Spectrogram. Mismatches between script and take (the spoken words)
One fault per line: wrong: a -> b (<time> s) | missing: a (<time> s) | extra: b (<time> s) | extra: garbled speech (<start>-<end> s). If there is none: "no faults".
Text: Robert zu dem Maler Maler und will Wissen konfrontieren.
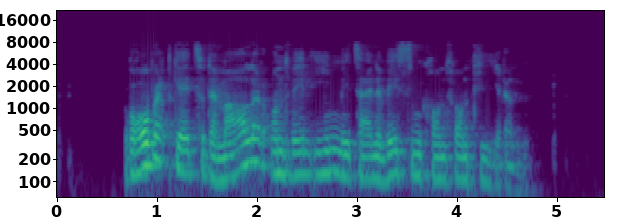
extra: geht (1.2 s)
missing: Maler (2.2 s)
extra: ihn mit seinem (2.5 s)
